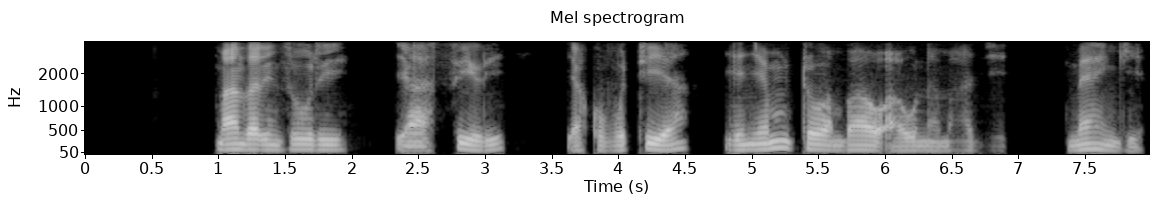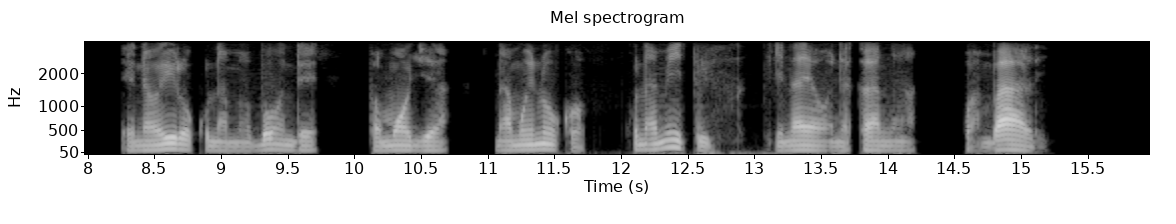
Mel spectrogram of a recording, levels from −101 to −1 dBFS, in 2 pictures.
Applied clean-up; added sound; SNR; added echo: neural separator model SepFormer WHAM!.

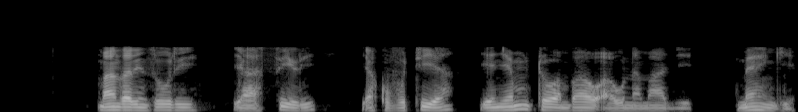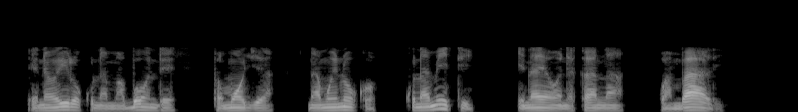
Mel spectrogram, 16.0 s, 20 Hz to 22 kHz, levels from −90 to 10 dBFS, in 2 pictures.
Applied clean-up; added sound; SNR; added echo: none; none; none; none.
